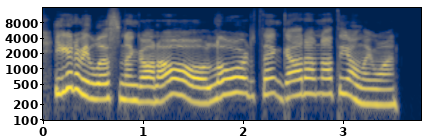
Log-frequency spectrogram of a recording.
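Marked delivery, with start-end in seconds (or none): 1.2-3.5 fake, made-up Southern accent. A wife voicing an imagined listener, in a fake Southern voice. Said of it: "she just makes up a fake Southern voice".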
